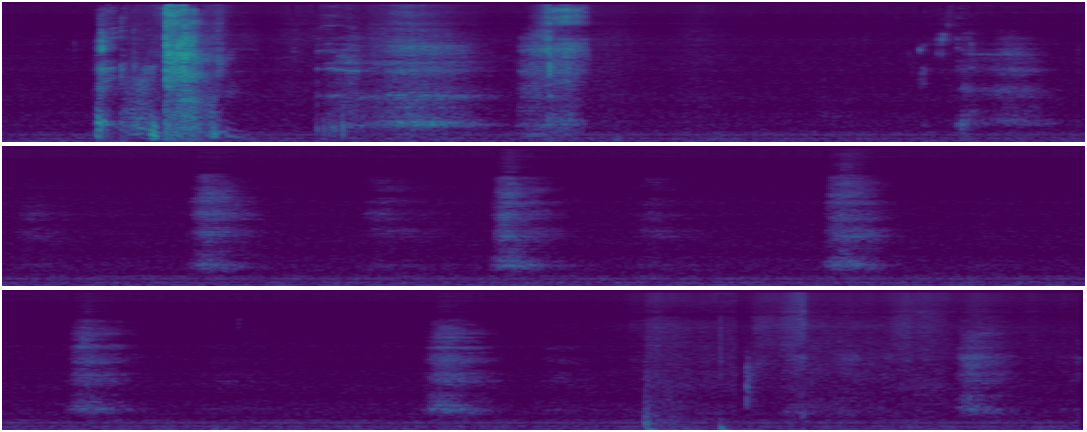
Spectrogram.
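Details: Several sharp sneeze bursts at the start, then soft, regular breathing with faint sniffles over a low room hum; sneezing.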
